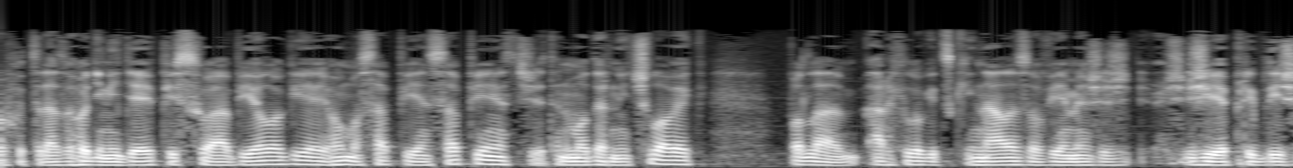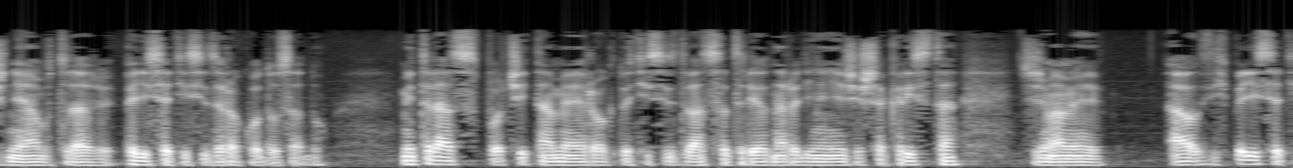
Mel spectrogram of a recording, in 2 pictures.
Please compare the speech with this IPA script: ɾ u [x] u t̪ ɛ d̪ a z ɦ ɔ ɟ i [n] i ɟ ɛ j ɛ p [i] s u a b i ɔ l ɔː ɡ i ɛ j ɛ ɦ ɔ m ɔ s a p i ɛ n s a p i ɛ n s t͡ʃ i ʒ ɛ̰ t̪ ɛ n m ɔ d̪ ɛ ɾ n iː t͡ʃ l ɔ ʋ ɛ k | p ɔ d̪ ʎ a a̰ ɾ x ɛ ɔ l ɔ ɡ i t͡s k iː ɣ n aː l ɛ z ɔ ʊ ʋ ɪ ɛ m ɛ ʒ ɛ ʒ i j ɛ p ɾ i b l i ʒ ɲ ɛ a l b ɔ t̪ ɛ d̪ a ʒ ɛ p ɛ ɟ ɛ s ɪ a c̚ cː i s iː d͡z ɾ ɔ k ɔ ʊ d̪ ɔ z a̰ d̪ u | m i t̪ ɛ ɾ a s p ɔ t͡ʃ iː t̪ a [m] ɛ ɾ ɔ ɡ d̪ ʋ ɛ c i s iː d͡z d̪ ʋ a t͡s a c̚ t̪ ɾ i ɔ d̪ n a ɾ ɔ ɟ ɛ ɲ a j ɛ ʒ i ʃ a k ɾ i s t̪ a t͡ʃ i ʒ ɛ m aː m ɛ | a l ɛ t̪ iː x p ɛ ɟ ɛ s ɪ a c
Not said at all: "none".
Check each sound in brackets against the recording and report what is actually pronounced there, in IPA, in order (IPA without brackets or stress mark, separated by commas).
x, n, i, m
